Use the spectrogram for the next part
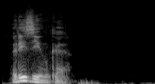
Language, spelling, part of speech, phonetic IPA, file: Russian, резинка, noun, [rʲɪˈzʲinkə], Ru-резинка.ogg
- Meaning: 1. eraser (thing used to erase something written or drawn) 2. elastic band; scrunchie (for hair); garter (for stockings) 3. gum (for chewing) 4. condom, rubber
